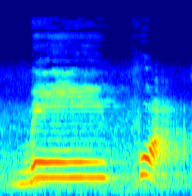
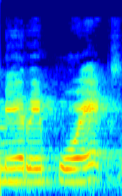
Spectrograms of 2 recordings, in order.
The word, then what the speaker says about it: Mirepoix: Mei puah. Tahu tak mei puah tu apa? Okay, mei puah ataupun ejaan dia Mirepoix. Okay, now bukan merepoix. Okay, right? So dia punya pronunciationnya adalah mei puah.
